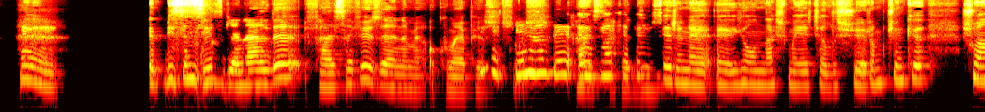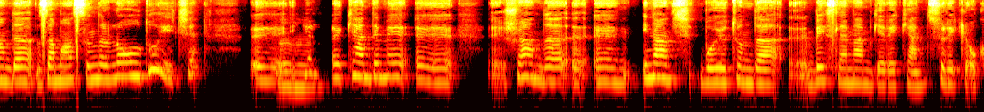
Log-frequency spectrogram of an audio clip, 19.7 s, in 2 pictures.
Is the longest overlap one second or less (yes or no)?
no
